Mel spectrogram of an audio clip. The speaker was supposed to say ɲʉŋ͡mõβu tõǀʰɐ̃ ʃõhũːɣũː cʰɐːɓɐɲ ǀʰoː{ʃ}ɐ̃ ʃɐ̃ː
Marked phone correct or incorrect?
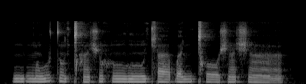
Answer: correct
